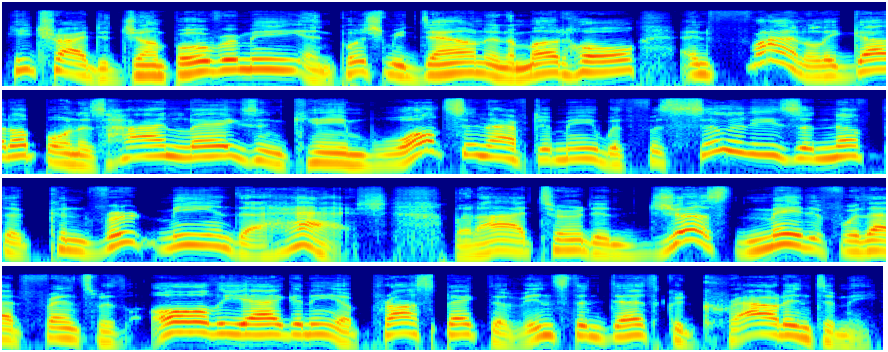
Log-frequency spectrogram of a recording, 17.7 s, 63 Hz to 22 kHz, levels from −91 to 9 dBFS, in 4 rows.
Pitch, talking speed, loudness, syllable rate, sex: 165 Hz, 195 wpm, -18 LUFS, 4.5 syllables/s, male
